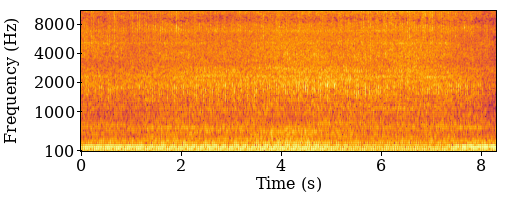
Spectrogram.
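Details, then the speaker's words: RX-7 freshly running with a new SR20VET swap, BBL rods fitted on the exhaust-side rockers in place of originals (solid, not hydraulic); fast even tick about three per second over steady idle, expected louder, noise traced toward the intake side. "I added the BBL rods to the exhaust side so those aren't the original rocker arms anymore so I'm expecting it to be a little louder"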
